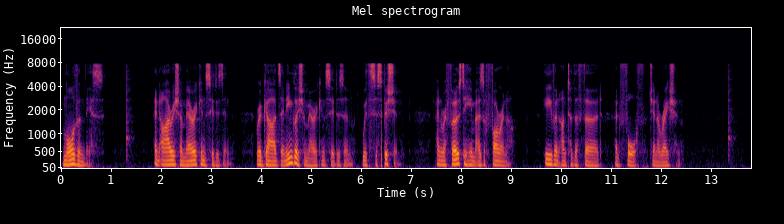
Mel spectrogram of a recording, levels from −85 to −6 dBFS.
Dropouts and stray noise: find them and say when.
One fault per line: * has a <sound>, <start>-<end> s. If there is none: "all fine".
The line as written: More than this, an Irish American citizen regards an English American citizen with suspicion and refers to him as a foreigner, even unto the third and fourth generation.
* has a tap, 1.3-1.5 s
* has a tap, 13.3-13.5 s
